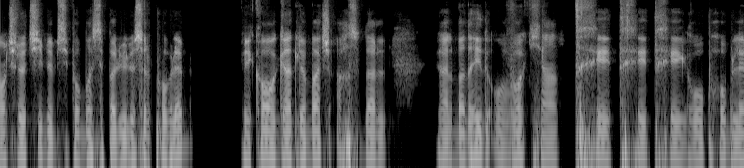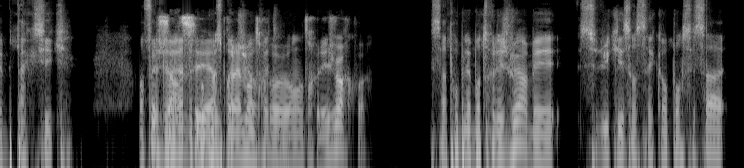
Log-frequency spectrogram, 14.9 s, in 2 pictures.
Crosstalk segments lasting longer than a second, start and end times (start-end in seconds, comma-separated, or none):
9.0-10.2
